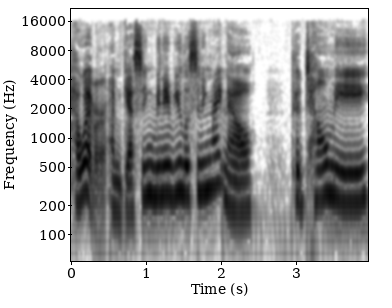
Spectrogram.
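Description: Moderate pace and lively intonation on a very clean recording with a silent background. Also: woman. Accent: American. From US South. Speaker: podcast host and writing coach. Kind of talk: podcast monologue about writing.

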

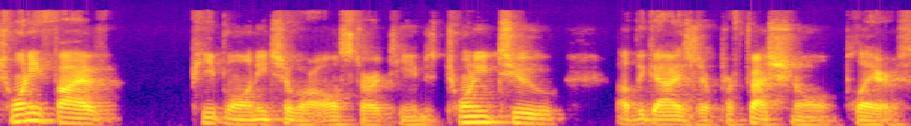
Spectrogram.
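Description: A plain, everyday voice speaks at a moderate pace with ordinary pitch variation over a quiet background. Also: man. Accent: American. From Texas. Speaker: sports league CEO. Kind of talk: interview.

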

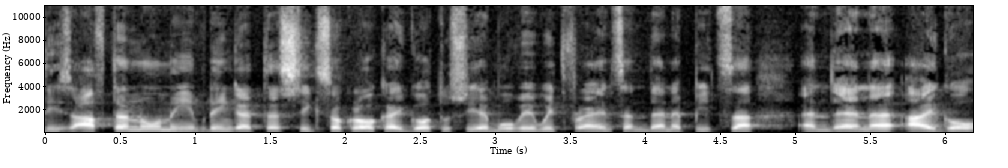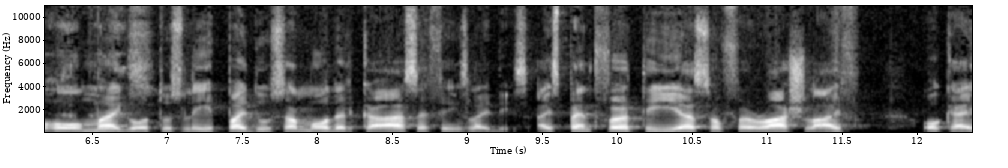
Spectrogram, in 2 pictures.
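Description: Over a quiet background, a man with an Italian accent and fairly low pitch speaks at a moderate pace with ordinary pitch variation. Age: 50s. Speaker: former rally team boss. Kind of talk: interview. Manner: halting.

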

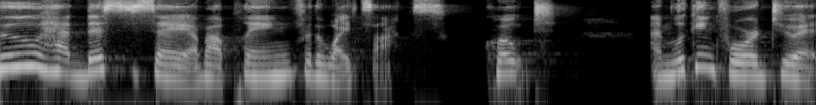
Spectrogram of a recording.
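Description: A woman with an American accent has an unremarkable speaking voice at a medium pitch. She speaks at a moderate pace in a very clean recording with a silent background. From Chicago western suburbs. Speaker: sports podcast host. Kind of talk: news reading; interview.

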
